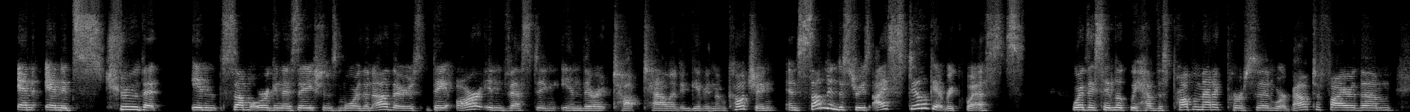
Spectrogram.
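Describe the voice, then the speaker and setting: A woman with an American accent speaks in an ordinary speaking voice at a moderate pace over a quiet background. Her pitch is fairly high, with ordinary pitch variation. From US Midwest, Columbus, Ohio. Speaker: executive coach and author. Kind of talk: podcast interview.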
